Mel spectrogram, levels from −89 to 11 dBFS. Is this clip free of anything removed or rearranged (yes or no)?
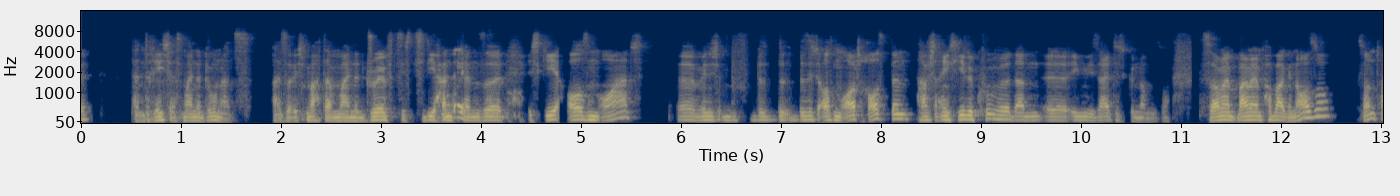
no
